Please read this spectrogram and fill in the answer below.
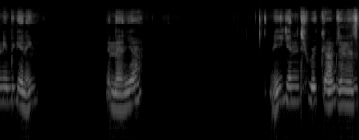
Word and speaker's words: Negan: beginning and then yeah Negan to Rick GS in his group Negan pronounced nean is a main character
